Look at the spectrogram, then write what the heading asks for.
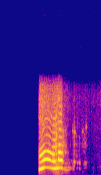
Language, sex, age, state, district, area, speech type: Santali, female, 30-45, Jharkhand, East Singhbhum, rural, conversation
